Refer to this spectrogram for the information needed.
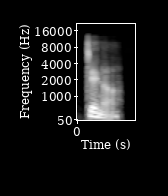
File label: "tenor", Indian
